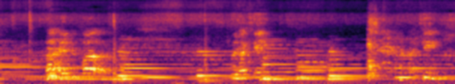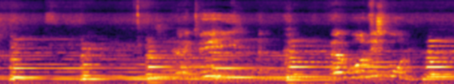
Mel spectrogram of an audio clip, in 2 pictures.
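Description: Piano playing a hymn in slow, held chords.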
